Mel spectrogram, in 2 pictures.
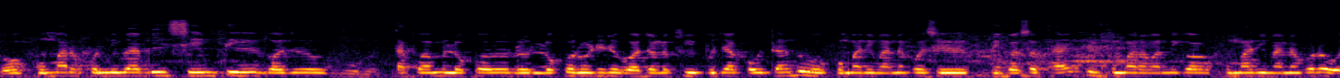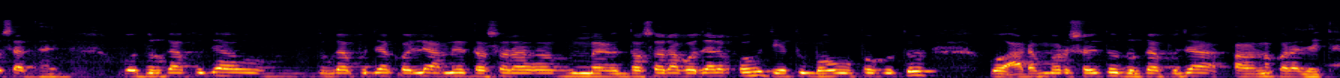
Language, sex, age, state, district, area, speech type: Odia, male, 18-30, Odisha, Kendrapara, urban, spontaneous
